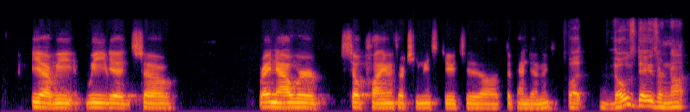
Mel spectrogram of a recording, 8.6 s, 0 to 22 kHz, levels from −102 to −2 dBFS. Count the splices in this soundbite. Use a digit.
2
